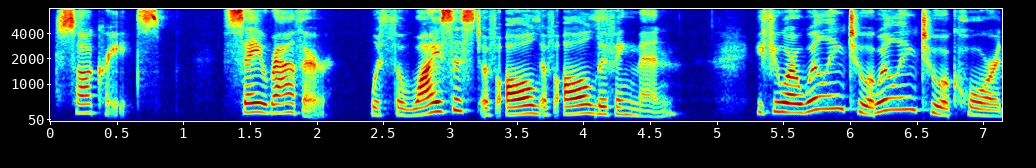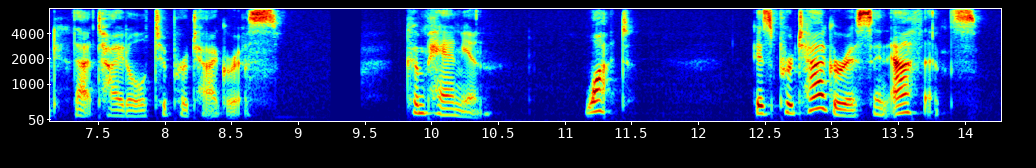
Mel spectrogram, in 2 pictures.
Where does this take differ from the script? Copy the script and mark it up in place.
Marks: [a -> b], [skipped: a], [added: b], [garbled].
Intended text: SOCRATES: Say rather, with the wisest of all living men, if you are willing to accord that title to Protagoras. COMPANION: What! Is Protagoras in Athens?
SOCRATES: Say rather, with the wisest of all [added: of all] living men, if you are willing to [added: willing to] accord that title to Protagoras. COMPANION: What! Is Protagoras in Athens?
